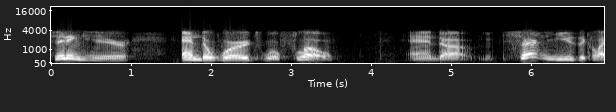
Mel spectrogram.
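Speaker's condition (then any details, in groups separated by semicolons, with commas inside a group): Cerebral palsy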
